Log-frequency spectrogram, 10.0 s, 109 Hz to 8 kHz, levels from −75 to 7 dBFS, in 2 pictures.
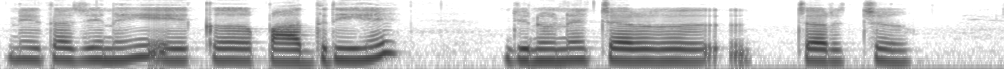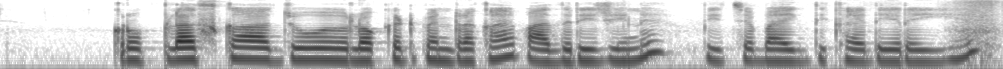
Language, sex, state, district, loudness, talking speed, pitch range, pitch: Hindi, female, Chandigarh, Chandigarh, -21 LUFS, 150 wpm, 185-205 Hz, 195 Hz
